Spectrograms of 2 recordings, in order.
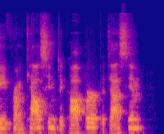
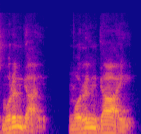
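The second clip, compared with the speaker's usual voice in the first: moringai in a Tamil accent, tapped r and "guy" ending; Tamil-accented moringai, quick tongue-tap on the r; 2 semitones lower than usual. Shown as a demonstration. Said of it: "if you put a Tamil accent".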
